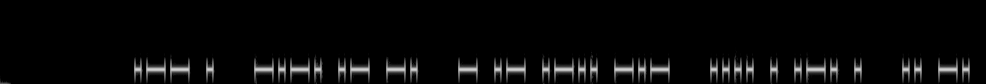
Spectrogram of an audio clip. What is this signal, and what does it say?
Morse code, heard as a keyed tone, about 20 wpm, 700 Hz. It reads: WE CAN TALK HERE IN
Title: Sentences from Top 1000 Words - Review Part 4 - 20wpm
